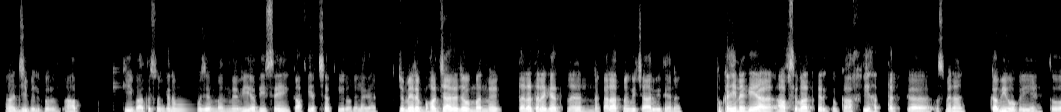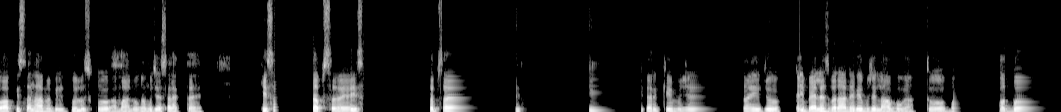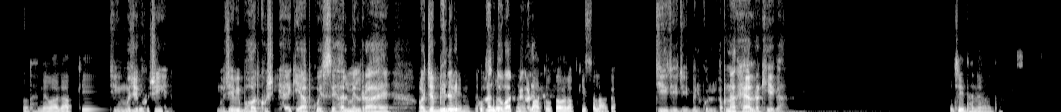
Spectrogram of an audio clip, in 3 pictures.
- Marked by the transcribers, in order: static; distorted speech; in English: "फ़ील"; other background noise; unintelligible speech; in English: "बैलेंस"; tapping; mechanical hum
- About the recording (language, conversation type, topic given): Hindi, advice, मैं परिवार की अपेक्षाओं और अपनी व्यक्तिगत इच्छाओं के बीच संतुलन कैसे बना सकता/सकती हूँ?
- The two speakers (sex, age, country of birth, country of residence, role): male, 25-29, India, India, advisor; male, 35-39, India, India, user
